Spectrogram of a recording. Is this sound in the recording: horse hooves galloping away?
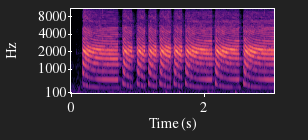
no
